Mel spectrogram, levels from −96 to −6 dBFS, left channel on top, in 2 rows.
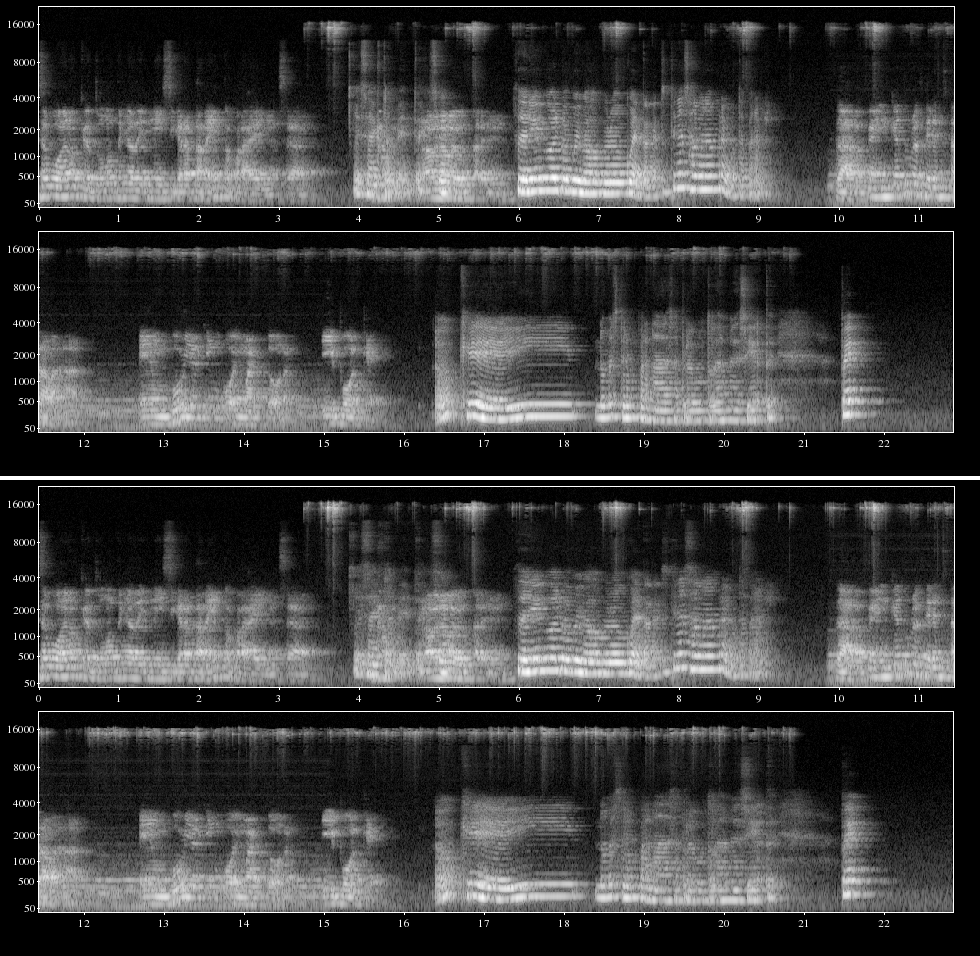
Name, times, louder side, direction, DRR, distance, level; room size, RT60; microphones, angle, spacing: voice 1, 0.0-3.4 4.1-4.4 4.8-5.9 10.0-12.0 12.7-14.6 15.0-15.7, equal, 10° left, -3 dB, 1.1 m, -26 dB
sound 1, 3.3-4.1 4.5-4.7 5.1-5.6 5.9-6.7 7.0-7.7 8.3-9.0 9.2-9.4 9.8-11.6 12.0-20.9, right 9 dB, 35° right, 0.5 m, -34 dB
voice 2, 3.9-5.1 6.0-9.1 16.4-21.0 21.5-21.6, left 2 dB, 45° left, 0 dB, 0.7 m, -20 dB
sound 2, 9.8-15.1, right 4 dB, 85° right, 0.7 m, -37 dB
8.2 x 4.9 x 2.6 m, 0.76 s
head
